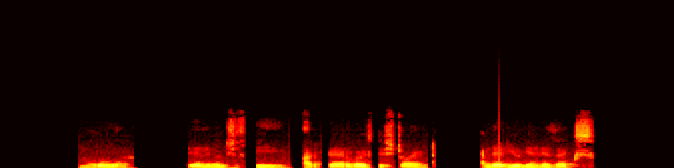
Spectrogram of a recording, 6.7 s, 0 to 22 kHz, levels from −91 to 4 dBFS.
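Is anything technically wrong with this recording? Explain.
Yes. At 5.00 to 5.02 s, after "are pairwise disjoint and" and before "union is", a sudden voltage pulse, likely from a plug, switch or static discharge, enters the chain. It is heard as a single loud pop, a few decibels above the speech, which continues underneath.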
